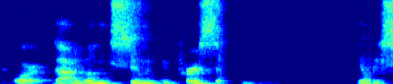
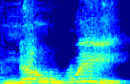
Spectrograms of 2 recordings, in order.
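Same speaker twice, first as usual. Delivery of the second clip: loud, high-pitched "no way" exclamation; freaked-out disbelief; 12 semitones higher, 6 dB louder than usual. Retold or imitated. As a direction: retell it as a stunned outburst. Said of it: "I freak out".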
